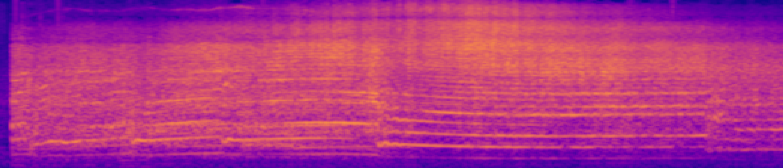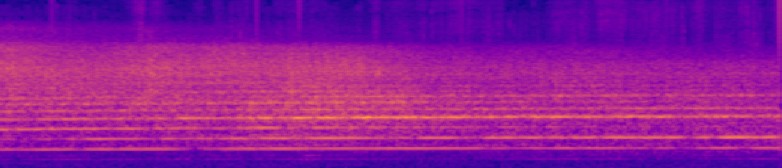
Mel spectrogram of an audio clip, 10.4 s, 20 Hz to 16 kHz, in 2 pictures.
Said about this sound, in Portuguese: E esse aqui é o atual motor híbrido V6.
